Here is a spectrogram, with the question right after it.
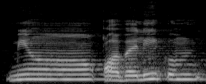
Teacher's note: من پہ موٹا اکفا ہوگا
